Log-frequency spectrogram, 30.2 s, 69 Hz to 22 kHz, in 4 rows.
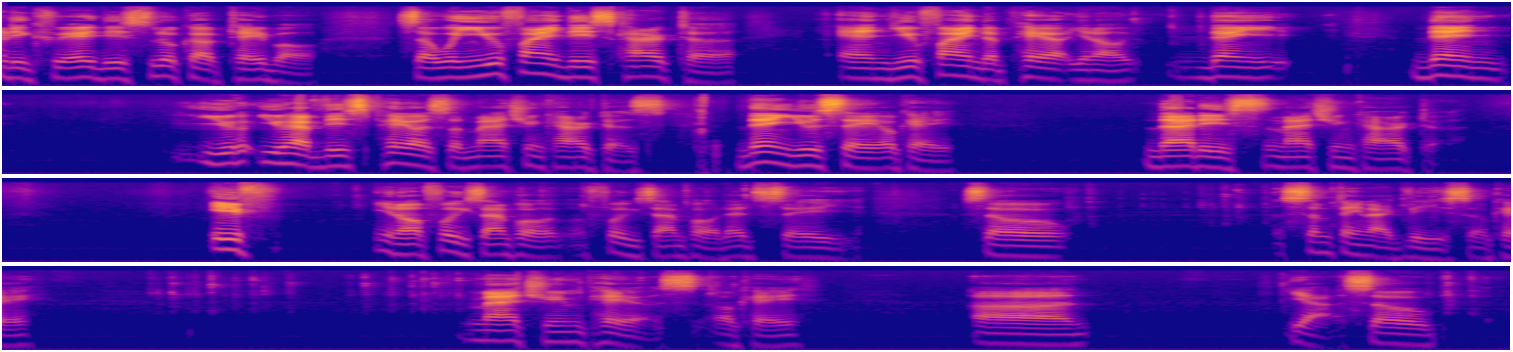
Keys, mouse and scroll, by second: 3.1 2, 4.1-6.1 typing, 16.8-19.0 typing, 20.5 Return, 20.5 c, 21.1 u, 22.1 Home, 23.4 e, 26.2 Home, 26.2 u, 29.0 s, 29.3 Return, 29.8 e.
